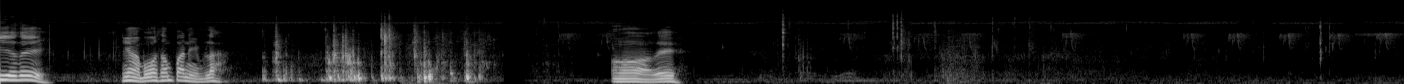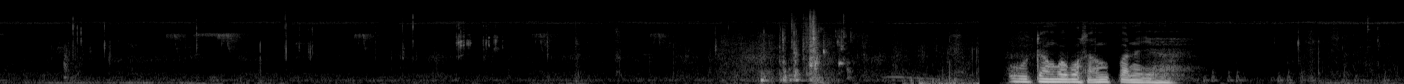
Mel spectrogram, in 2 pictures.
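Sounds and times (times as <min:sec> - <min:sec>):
clicks and rustles of handling: 0:14.6 - 0:19.9.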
